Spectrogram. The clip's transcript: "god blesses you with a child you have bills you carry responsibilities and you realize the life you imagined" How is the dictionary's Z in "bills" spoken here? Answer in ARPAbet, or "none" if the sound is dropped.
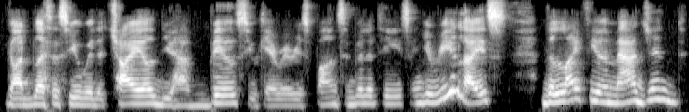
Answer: S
